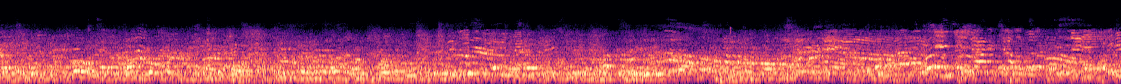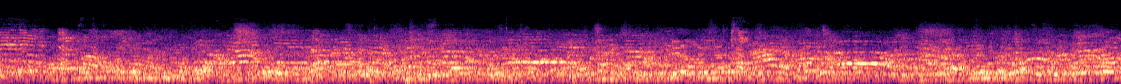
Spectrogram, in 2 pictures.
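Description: A large crowd of children and adults chatters loudly in an echoing hall.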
